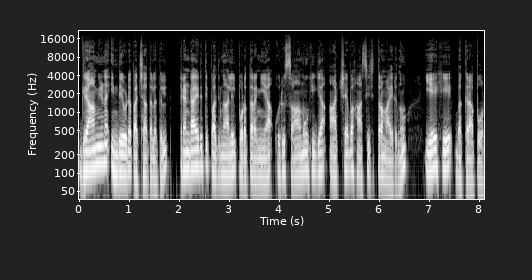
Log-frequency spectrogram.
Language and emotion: Malayalam, neutral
